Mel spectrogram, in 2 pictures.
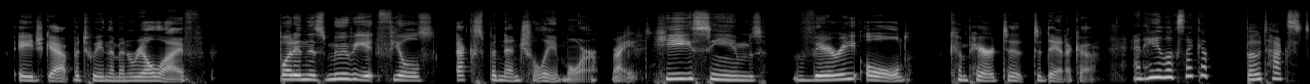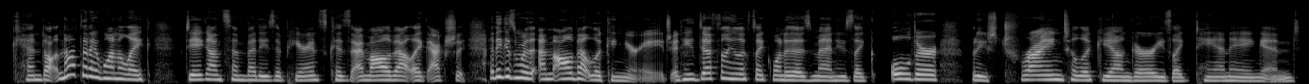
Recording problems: none

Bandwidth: 13.5 kHz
